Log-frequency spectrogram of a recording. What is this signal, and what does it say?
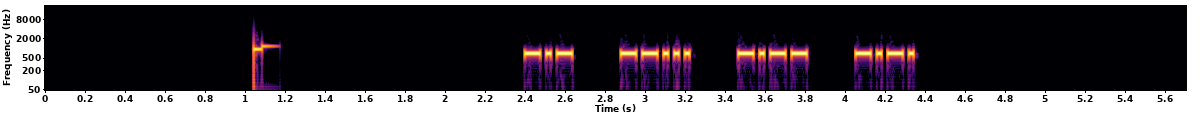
Morse code, heard as a keyed tone, about 41 wpm, spaced as for 25 wpm, 700 Hz. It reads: K7YC
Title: USA Call Signs - 3x Character Spacing - 45wpm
